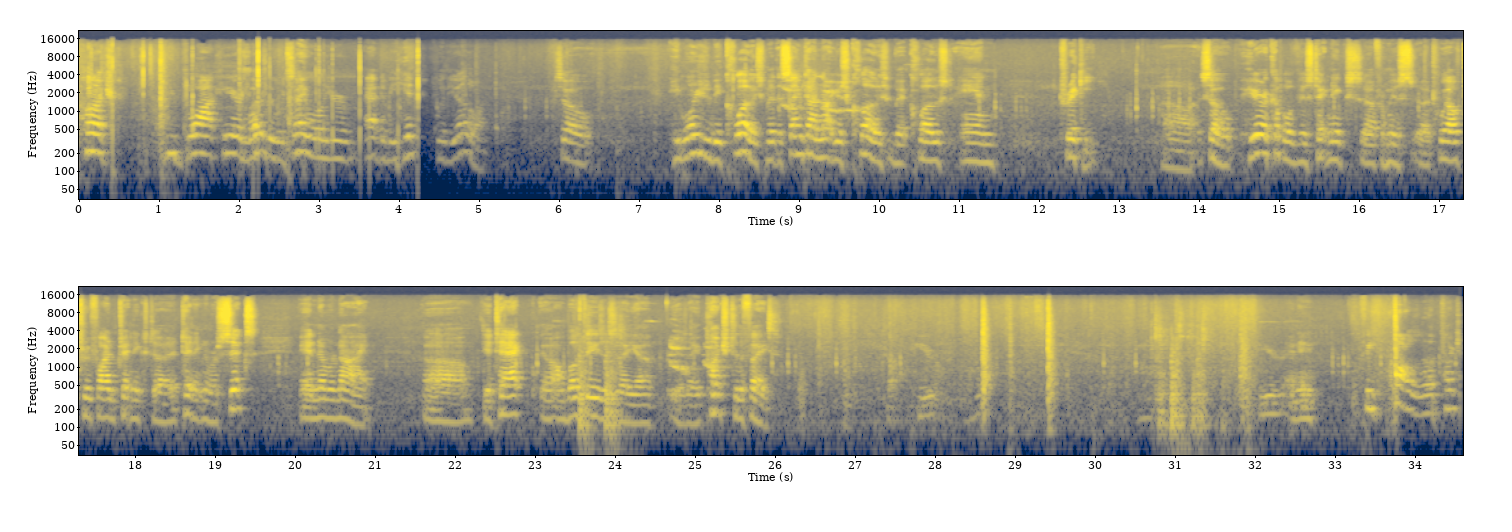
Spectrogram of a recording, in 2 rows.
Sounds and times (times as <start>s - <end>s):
Speech: 0.0s - 5.2s, 6.0s - 6.5s, 7.4s - 11.6s, 12.3s - 12.8s, 13.6s - 21.0s, 21.6s - 26.1s, 27.4s - 28.7s, 32.1s - 34.6s.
